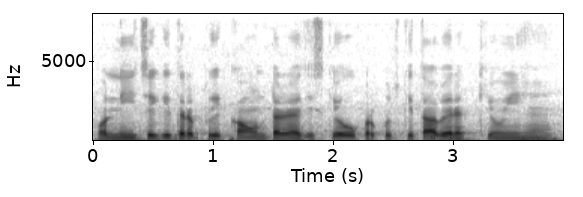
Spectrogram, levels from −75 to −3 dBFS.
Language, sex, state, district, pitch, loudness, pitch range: Hindi, male, Uttar Pradesh, Shamli, 120 Hz, -18 LUFS, 115-125 Hz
